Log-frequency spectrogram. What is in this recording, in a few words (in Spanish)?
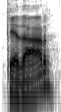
"quedar", Spanish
